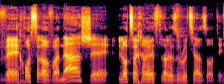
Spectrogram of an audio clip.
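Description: Bright-voiced man asking hesitantly. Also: mid-range voice, clean tone, no echo, clean studio sound. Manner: hesitant, thinking aloud with fillers. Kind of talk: casual questioning.

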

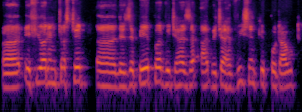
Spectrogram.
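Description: An older man with a Pakistani accent gives an off-the-cuff panel talk, making emphatic points with hesitant pauses. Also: high-pitched, steady tone, dark tone. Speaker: civil service academic and guest speaker. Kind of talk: extempore panel talk on video call, mixing English and Urdu.

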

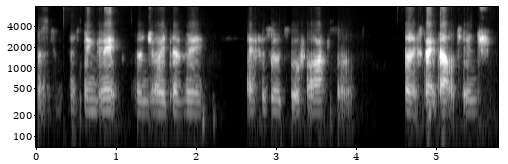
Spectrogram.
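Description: Male guest, piercing bright voice, relaxed hesitant chatter. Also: lowish voice, normal speed, vocal fry, rough recording. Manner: easygoing, hesitant with fillers. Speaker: podcast guest. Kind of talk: casual podcast chat.

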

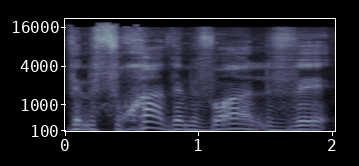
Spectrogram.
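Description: A man in his sixties, a guest actor and comedian, telling personal stories in a halting, emotional way with many repeats. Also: on the high side, creaky, husky. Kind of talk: personal interview storytelling.

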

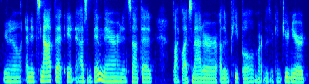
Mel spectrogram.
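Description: A woman author raised in the United States, speaking as a guest in an interview, reflective and searching for her words with many pauses and fillers. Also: extremely low pitch, flat delivery.

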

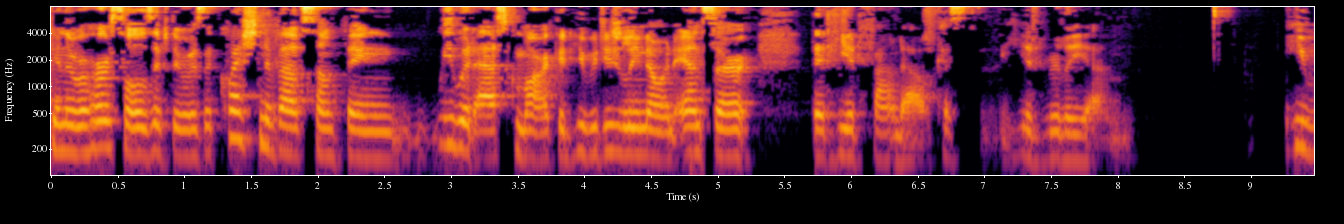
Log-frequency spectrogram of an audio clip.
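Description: A woman with a somewhat low speaking voice talks through her craft as a classical singer. She explains things thoughtfully in an unscripted interview, often pausing on fillers and restarting her sentences. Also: creaky, darkish tone. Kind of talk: podcast interview.

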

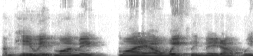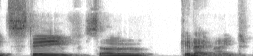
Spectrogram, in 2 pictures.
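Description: Laid-back aussie bloke chatting on a podcast, understated, lowish voice, roomy echo. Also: male voice, little pitch movement, measured pace. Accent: Australian. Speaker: podcast host. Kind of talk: casual podcast chat. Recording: roomy, echoey sound.

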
